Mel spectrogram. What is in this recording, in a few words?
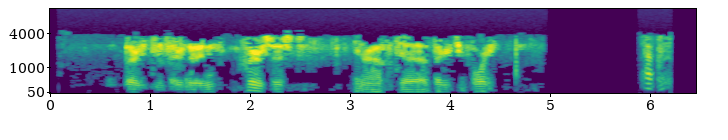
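Police Dispatch, Scanner audio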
